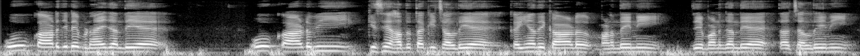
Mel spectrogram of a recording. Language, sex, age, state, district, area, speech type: Punjabi, male, 30-45, Punjab, Mansa, urban, spontaneous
